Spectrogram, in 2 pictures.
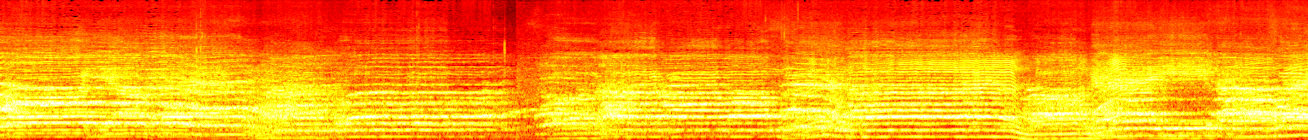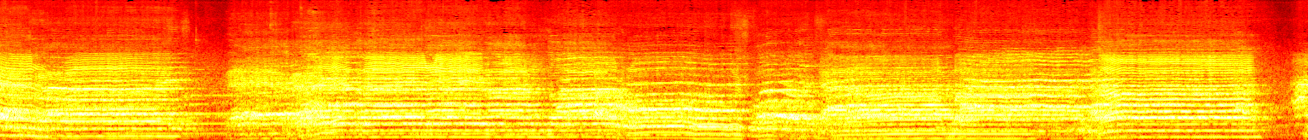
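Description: A church congregation singing a hymn together, a group of voices holding long notes, with short breaks between lines about six and nineteen seconds in.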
